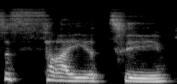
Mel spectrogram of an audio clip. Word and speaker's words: society: sound whilst the one in the middle is society and below it we have something similar association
